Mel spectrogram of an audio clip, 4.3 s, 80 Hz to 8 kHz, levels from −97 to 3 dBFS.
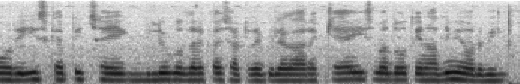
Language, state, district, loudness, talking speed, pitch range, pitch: Haryanvi, Haryana, Rohtak, -14 LUFS, 275 wpm, 175-190 Hz, 185 Hz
